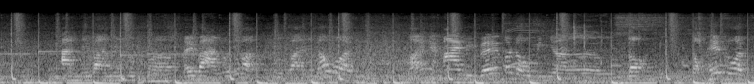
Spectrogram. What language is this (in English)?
Vietnamese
